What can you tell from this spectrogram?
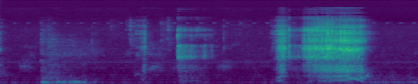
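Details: Irregular noisy breathing from a sleeping woman with a loud rattling snore toward the end; extreme snoring.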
